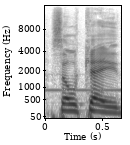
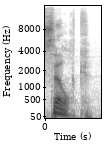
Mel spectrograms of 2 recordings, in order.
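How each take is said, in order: First: The name is said the Latin way. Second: The name is said like the word silk. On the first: The speaker calls it right. "pronounced the Latin way" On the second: The speaker calls it wrong. "rather than just silk. It's a bit boring"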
